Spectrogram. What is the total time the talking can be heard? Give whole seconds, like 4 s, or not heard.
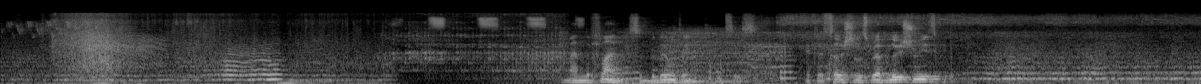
4 s.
